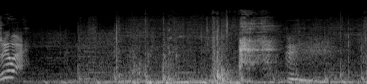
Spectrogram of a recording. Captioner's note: sighs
